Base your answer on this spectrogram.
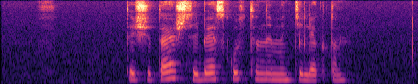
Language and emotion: Russian, neutral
